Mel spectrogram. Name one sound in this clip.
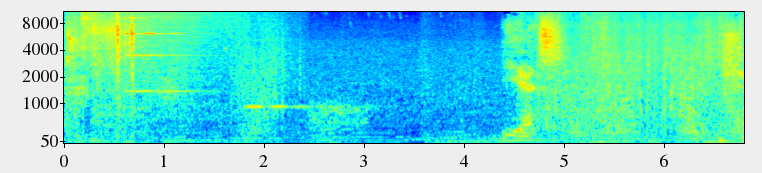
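Fantasy battle sound effects of magic spells whoosh and crackle.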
